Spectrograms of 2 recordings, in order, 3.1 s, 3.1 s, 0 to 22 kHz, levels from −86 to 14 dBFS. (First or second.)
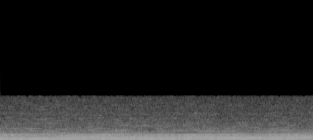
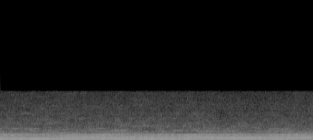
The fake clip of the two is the second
